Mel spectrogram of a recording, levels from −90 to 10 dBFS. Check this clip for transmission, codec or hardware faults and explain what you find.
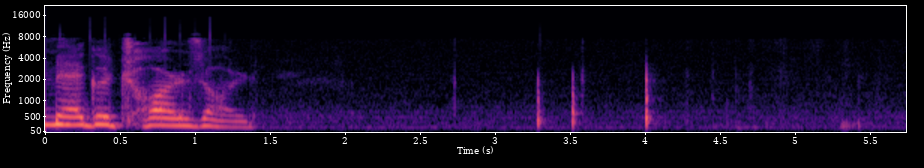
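One fault runs through the whole clip: the resampler restarted on every block. Each 100 ms block was converted from 16 kHz to 48 kHz in isolation, so every edge carries a small error, heard as steady ticks at 10 Hz whenever sound is present.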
